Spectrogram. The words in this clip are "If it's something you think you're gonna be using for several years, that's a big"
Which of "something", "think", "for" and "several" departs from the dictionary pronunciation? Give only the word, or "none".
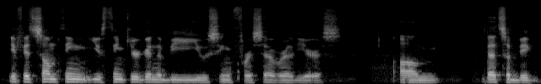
none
